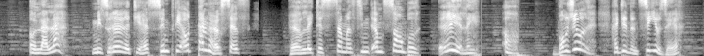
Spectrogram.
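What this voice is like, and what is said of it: Thick put-on French accent. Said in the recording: “speaking in a thick French accent”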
